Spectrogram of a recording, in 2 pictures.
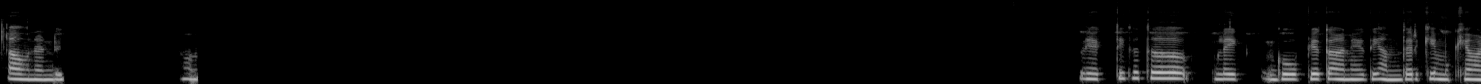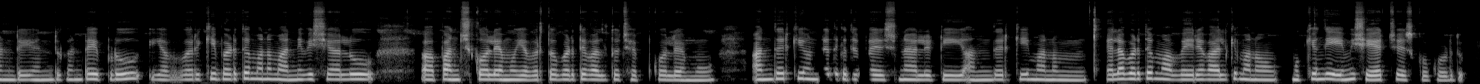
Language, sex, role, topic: Telugu, female, guest, వ్యక్తిగత గోప్యత గురించి మీ అభిప్రాయం ఏమిటి?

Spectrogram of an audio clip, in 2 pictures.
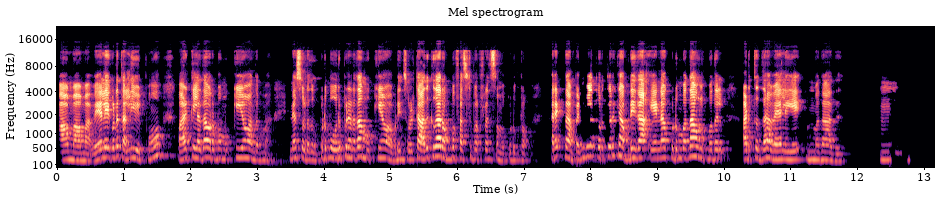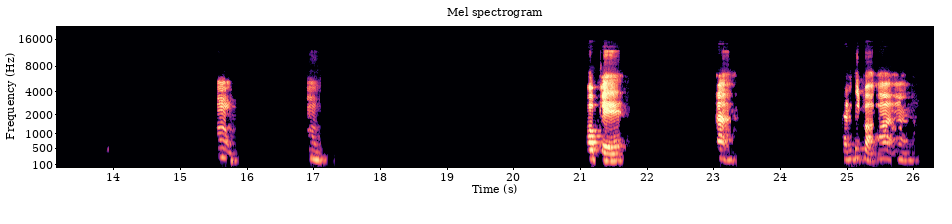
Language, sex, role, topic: Tamil, female, host, வேலை-வாழ்க்கை சமநிலையை நீங்கள் எப்படிக் காக்கிறீர்கள்?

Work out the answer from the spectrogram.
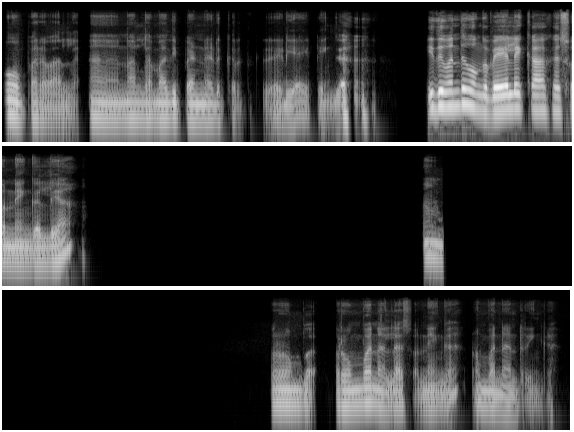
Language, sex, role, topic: Tamil, female, host, கற்றலில் ஊக்கமின்மை வந்தால் நீங்கள் என்ன செய்வீர்கள்?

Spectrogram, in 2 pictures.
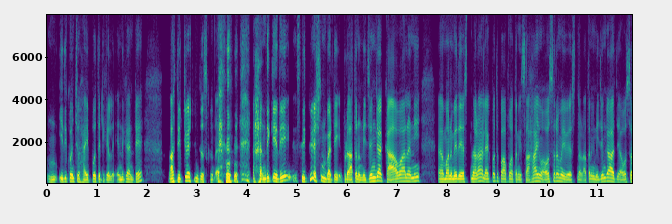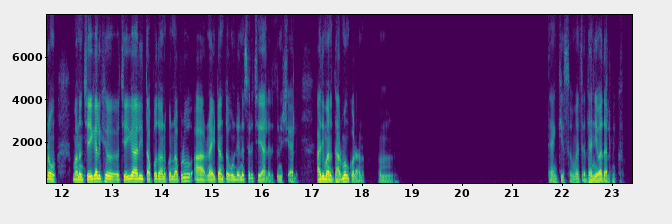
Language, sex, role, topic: Telugu, male, guest, అవసరమైనప్పుడు మీరు గౌరవంగా ‘కాదు’ అని ఎలా చెప్పగలరు?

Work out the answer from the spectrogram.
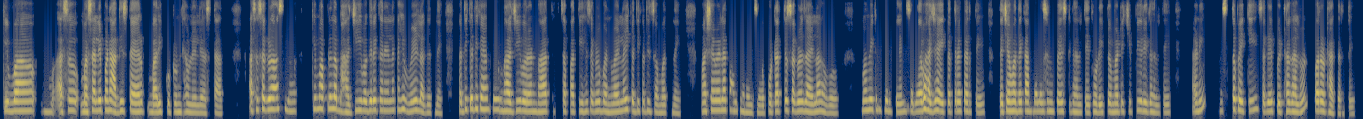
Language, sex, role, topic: Marathi, female, guest, वेळ कमी असताना चवदार जेवण कसे बनवता?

